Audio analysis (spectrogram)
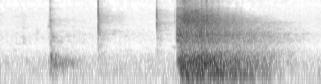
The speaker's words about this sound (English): And the door slams.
